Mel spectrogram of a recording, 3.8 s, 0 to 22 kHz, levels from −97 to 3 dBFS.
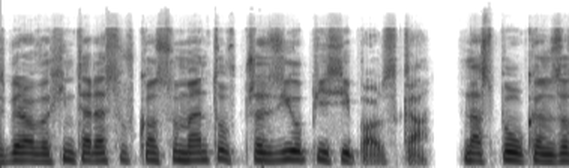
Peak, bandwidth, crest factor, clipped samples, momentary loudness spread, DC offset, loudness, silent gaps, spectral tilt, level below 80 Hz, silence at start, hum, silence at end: -2 dBFS; 12.5 kHz; 16 dB; under 0.1%; 7 LU; under 0.1%; -18 LUFS; 2.90-3.04 s; -5 dB/octave; -58 dBFS; 0 s; none; 0 s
